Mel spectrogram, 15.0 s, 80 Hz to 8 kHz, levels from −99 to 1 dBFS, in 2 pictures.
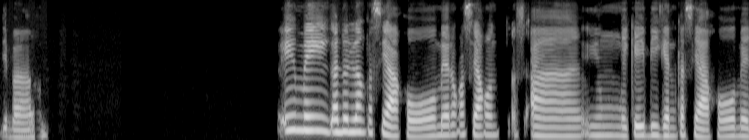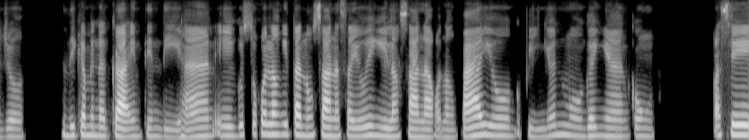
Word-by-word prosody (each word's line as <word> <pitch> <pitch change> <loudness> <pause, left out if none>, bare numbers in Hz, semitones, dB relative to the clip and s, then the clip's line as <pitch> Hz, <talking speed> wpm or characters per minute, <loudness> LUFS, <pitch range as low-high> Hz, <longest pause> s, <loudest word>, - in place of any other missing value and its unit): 'Di 175 - -10
ba? 155 -1 -3 2.5
Eh, 305 -11 +2
may 295 -1 +5
ano 265 +1 +5
lang 265 0 +3
kasi 240 -4 +2
ako 175 0 +1
meron 205 +1 -1
kasi 210 -2 +1
akong 200 +2 -2
ta's, - - -14
ah, 180 -1 -1
yung 195 -1 -7
may 180 - -4
kaibigan 190 -1 0
kasi 195 0 -3
ako 165 +1 0
medyo 170 -2 -5 0.3
hindi 200 -4 -4
kami 190 0 0
nagkaintindihan, 170 -1 +1 0.2
gusto 205 +2 -4
ko 225 - +2
lang 215 0 +3
itanong 205 -3 +2
sana 185 -4 +4
sa'yo 175 -1 -2
hingi 190 -2 -1
lang 170 +1 -1
sana 160 -4 +2
ako - - -6
ng 155 -1 -7
payo 185 +1 +3
opinyon 175 +4 -7
mo 190 -4 -4
ganiyan 180 -1 -3
kung 175 -1 -6 0.5
kasi 205 +2 +1
185 Hz, 155 wpm, -22 LUFS, 170-200 Hz, 2.5 s, may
